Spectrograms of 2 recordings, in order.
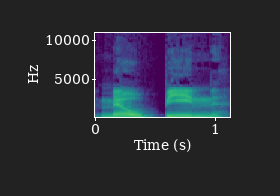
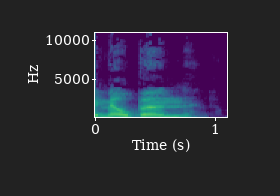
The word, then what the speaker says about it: Melbourne: Still not how we would pronounce it. We'd say Melbourne. – We would use the schwa for the O-U-R-N-E part of the end of the word with N at the end, right?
